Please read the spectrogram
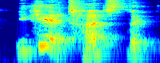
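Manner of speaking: high, loud indignant yell; retold protest. Protesting at being shoved away, retold shouting. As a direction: protest at full pitch, imitating outrage.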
